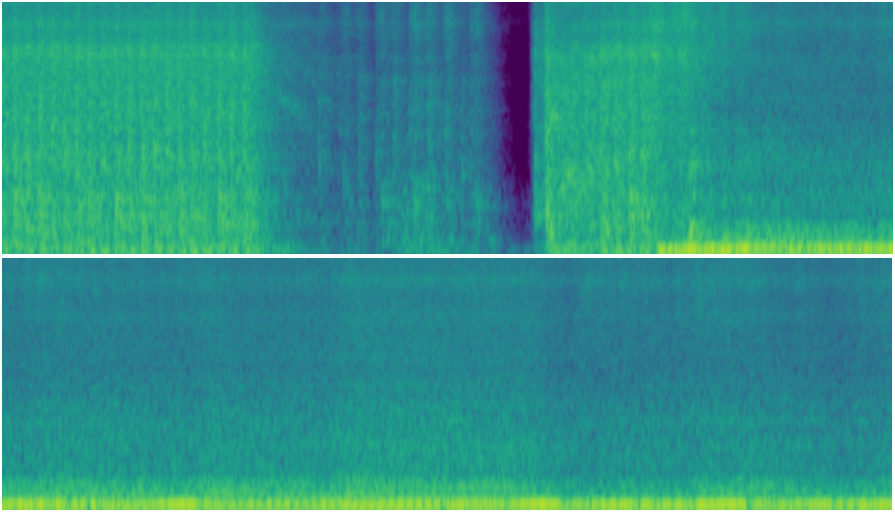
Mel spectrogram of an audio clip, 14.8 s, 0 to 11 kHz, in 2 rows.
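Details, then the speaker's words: 1977 Mustang II engine built about 10 years ago on a bought short block, never ran right; true cold start after long sitting catches after a pause, then lumpy, uneven stumbling low idle with smoke; runs rough, cause unknown. "so it'll start and run but it runs bad smokes"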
